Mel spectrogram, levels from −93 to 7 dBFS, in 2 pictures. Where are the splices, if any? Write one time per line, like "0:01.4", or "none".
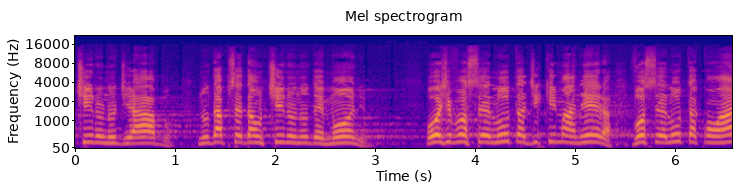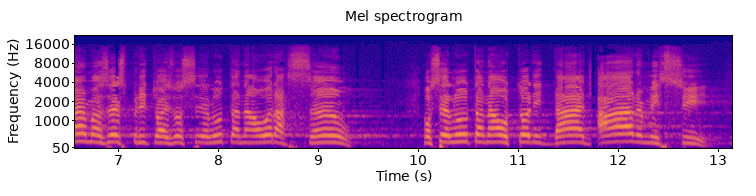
0:11.7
